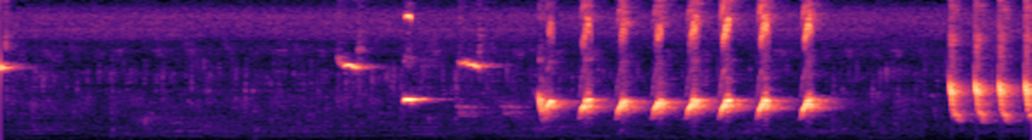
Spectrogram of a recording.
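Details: Ashy drongo tutor song: a few thin, high whistled notes, then a fast burst of about nine rapid, even chattering notes, a pause, and a second short chattering run.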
